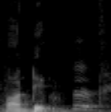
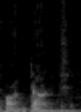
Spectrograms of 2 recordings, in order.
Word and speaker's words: fondant: And actually, it's actually not called fondue. It's called fondant.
